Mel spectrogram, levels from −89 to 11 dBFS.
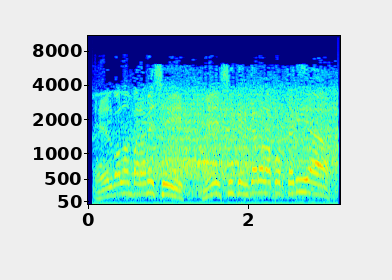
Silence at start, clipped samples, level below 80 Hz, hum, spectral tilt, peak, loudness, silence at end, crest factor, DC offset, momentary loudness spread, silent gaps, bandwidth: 0.05 s; under 0.1%; -62 dBFS; none; -4 dB/octave; -10 dBFS; -23 LUFS; 0.05 s; 14 dB; 0.3%; 4 LU; none; 7.8 kHz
